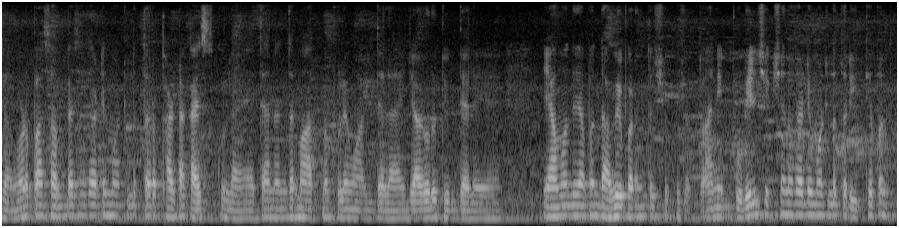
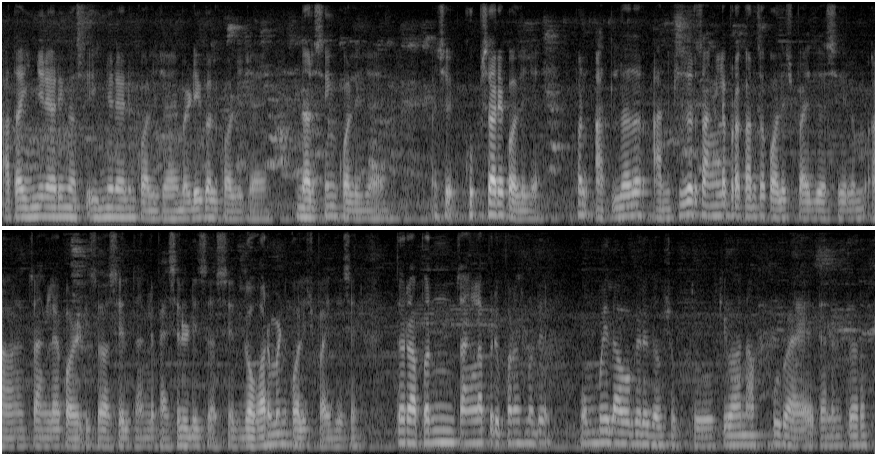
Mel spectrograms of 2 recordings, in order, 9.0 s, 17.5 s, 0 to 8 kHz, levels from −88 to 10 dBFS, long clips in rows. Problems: constant background noise, background conversations at intervals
